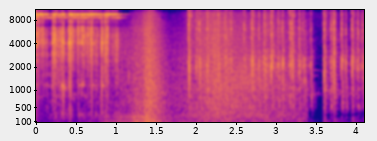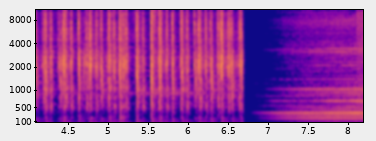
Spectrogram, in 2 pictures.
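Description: Logo-intro sound effects: a whoosh about a second in, then a fast run of sharp metallic clicks lasting several seconds that stops abruptly near the end, followed by a steady held tone as music begins.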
